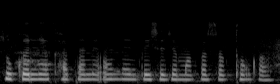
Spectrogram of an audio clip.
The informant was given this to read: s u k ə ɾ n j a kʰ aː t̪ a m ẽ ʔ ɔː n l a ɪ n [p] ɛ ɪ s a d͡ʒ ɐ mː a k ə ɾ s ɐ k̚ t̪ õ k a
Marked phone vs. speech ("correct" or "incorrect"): correct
